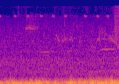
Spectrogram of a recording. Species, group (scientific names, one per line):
Velarifictorus micado
Orthoptera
